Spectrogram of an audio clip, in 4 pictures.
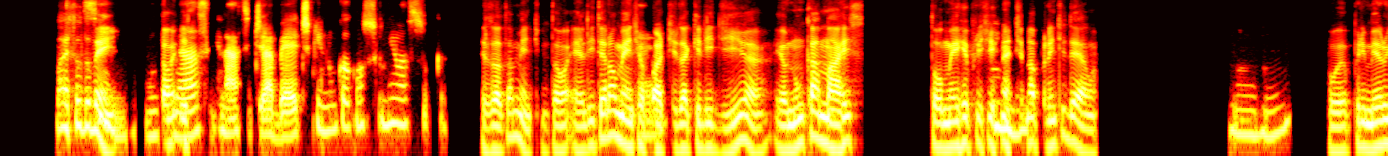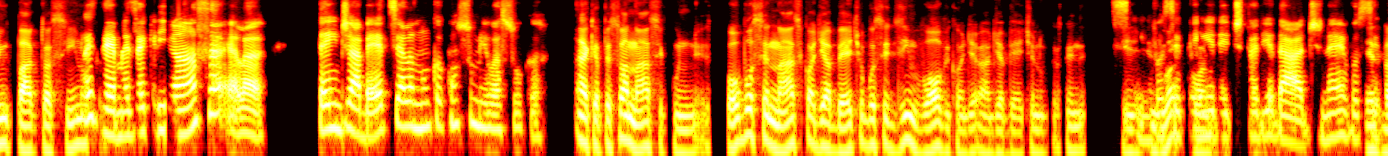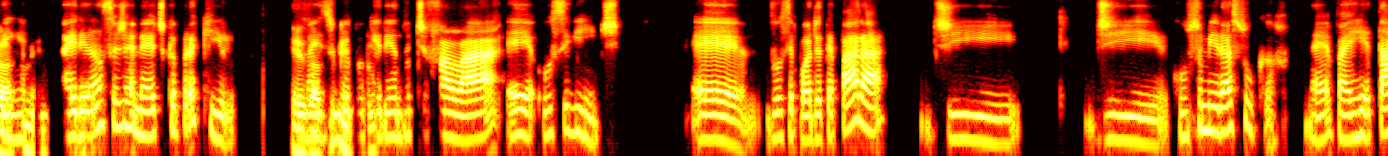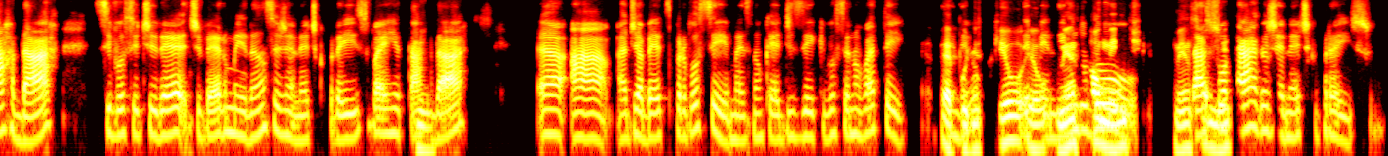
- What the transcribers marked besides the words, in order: unintelligible speech
- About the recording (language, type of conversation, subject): Portuguese, podcast, Qual pequena mudança teve grande impacto na sua saúde?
